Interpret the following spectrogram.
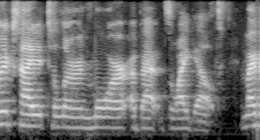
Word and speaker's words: Zweigelt: We are so excited to have you on the show, and I'm so excited to learn more about Zweigelt. Am I pronouncing that right?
